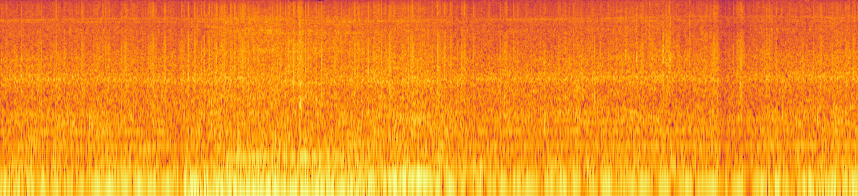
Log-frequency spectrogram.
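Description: Tyres crunch over rocky ground.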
